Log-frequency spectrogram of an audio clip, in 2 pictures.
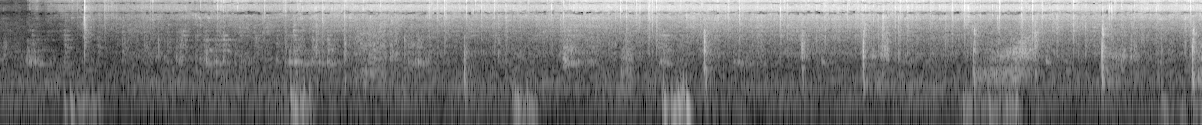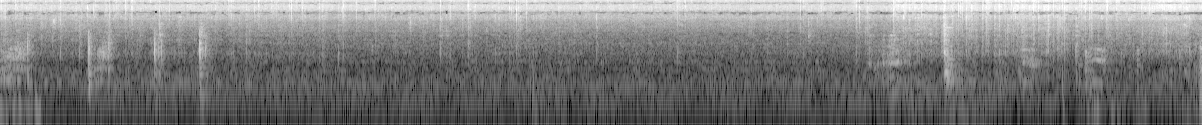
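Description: Chopped half onion sizzling and frying in a hot pan over medium-high heat, a steady crackling hiss with occasional stirring scrapes, close and continuous with no talking.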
